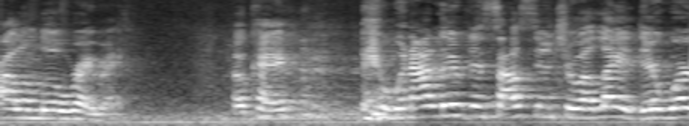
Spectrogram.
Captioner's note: laugh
